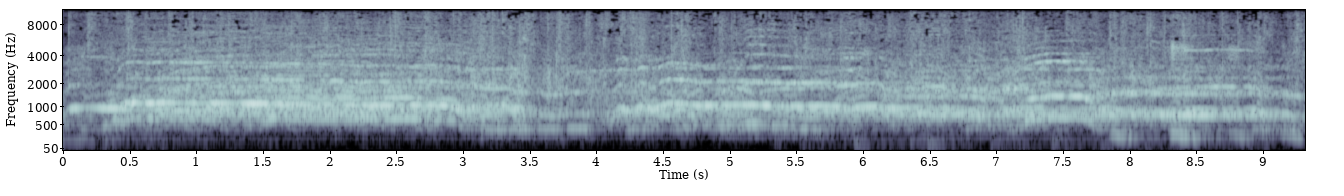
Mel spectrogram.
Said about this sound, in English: Hello, beautiful audience. Please clap, boom, cheer.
